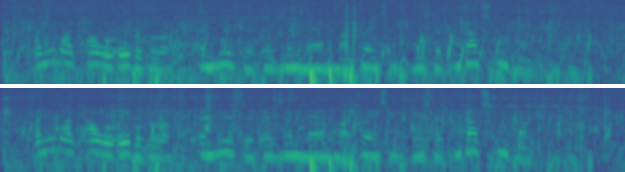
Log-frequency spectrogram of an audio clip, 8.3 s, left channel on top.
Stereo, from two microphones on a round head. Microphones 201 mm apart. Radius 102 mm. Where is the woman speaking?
60° right (ahead or behind); by 7.1 s 15° right (ahead or behind).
